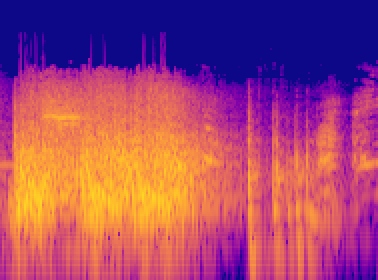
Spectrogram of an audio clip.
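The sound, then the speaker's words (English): A loud gunshot booms and rolls off in a long echo, followed by a few sharper, quicker cracks and knocks with what sounds like brief voices mixed in. “That's one way to stop having to pay off a bet, Marquette. Shoot the winner in the back.”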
